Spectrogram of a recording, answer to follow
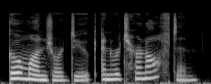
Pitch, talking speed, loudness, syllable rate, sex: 230 Hz, 170 wpm, -18 LUFS, 4.9 syllables/s, female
